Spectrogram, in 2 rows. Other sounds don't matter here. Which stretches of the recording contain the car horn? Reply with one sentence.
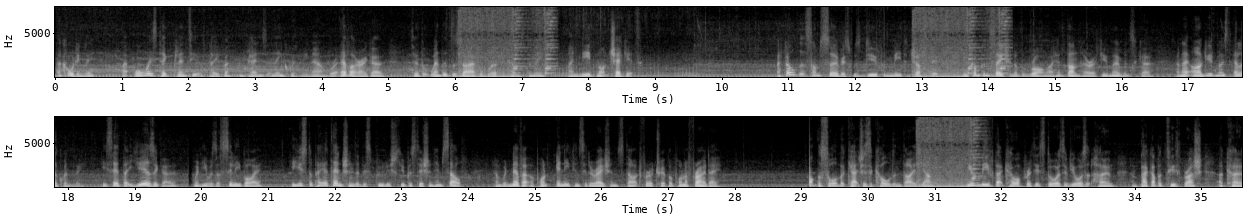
The car horn can be heard from 6.0 to 7.5 s, from 12.8 to 14.3 s and from 30.7 to 31.8 s.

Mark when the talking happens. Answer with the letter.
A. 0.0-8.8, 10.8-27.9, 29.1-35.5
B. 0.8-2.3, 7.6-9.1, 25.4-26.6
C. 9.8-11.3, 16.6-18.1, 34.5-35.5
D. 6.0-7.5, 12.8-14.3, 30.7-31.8
A.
